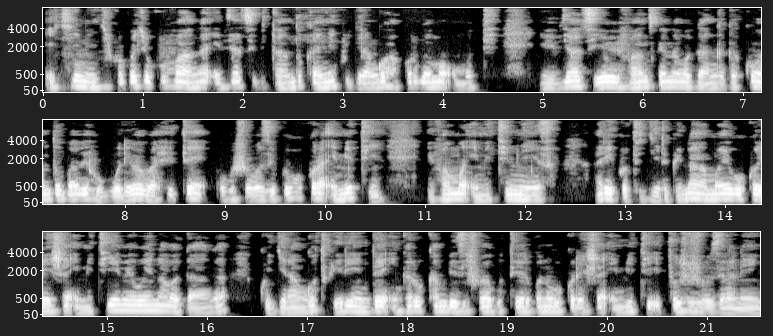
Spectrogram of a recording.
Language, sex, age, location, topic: Kinyarwanda, male, 18-24, Huye, health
